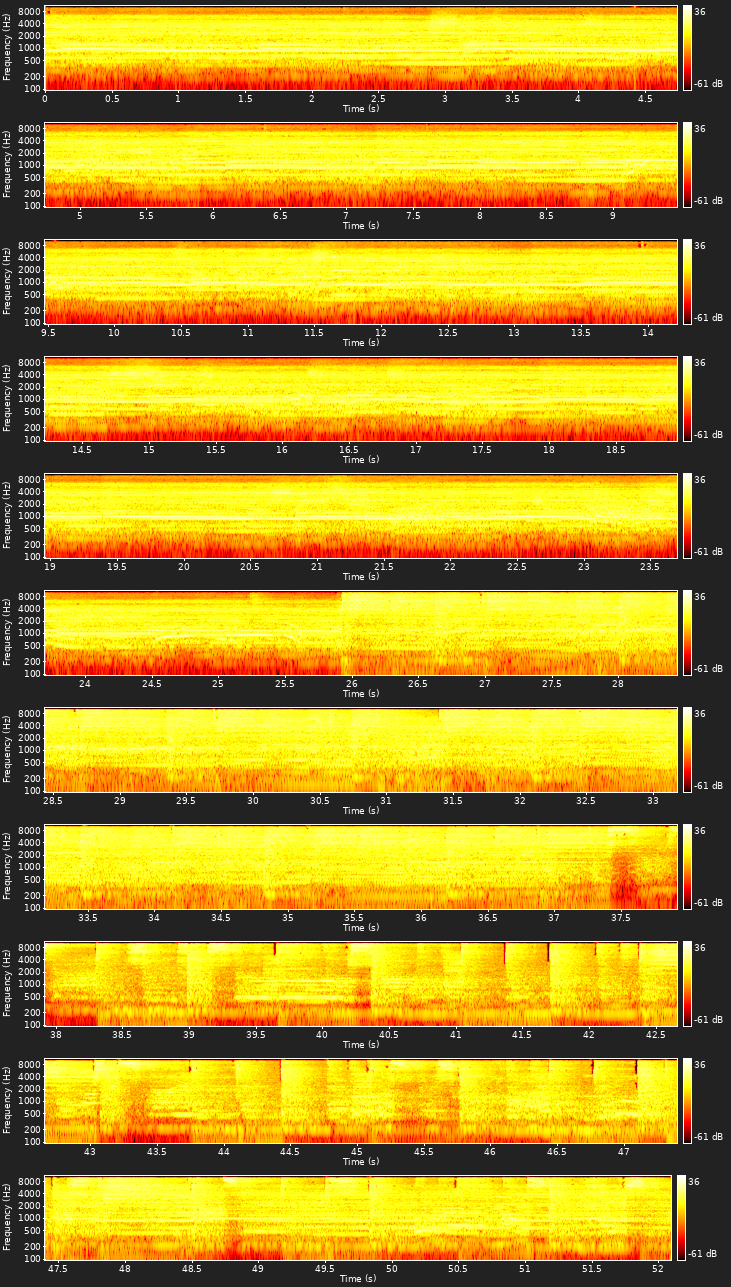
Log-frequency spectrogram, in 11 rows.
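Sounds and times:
electric guitar ringing notes: 0:00.0 - 0:37.6
crowd cheering: 0:00.0 - 0:41.1, 0:41.7 - 0:52.0
live rock band playing: 0:00.0 - 0:52.0.

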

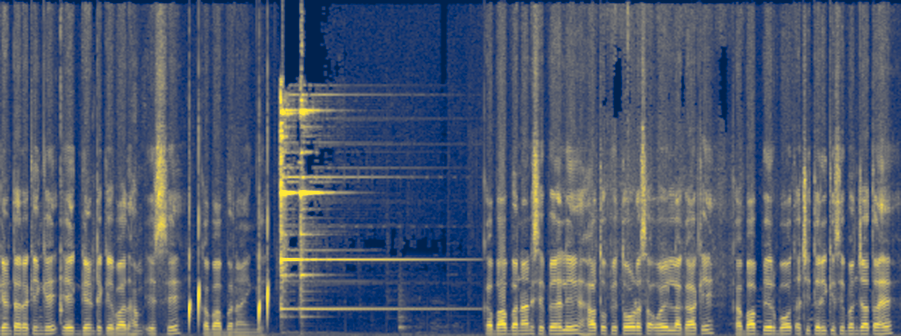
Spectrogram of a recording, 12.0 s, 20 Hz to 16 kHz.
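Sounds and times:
notification bell ding: 0:03.7 - 0:06.6.

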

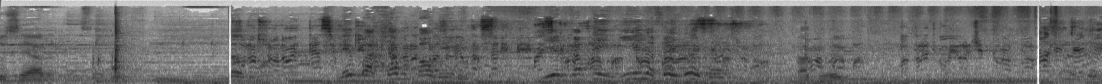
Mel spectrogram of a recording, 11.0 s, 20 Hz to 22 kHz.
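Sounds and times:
men talking: 0:02.3 - 0:11.0.

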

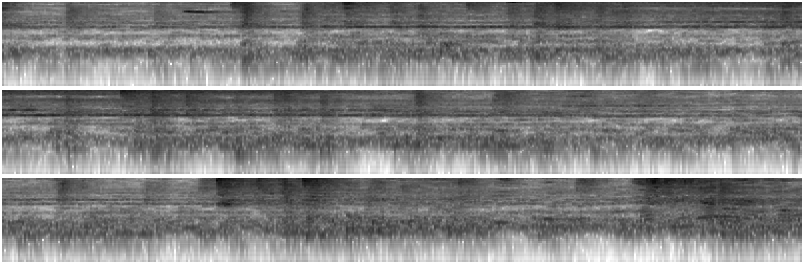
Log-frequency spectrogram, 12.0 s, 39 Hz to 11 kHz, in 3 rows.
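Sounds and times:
train coaches rolling past: 0:00.0 - 0:12.0.

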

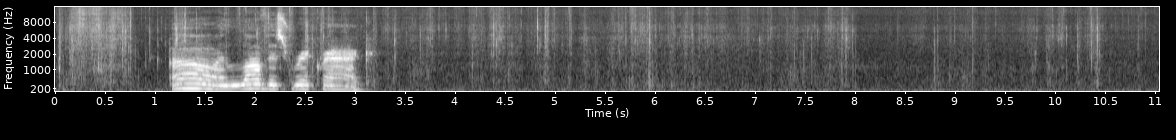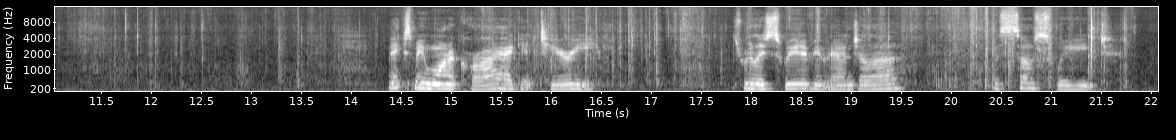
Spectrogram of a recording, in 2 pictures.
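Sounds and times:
paper and plastic rustling: 0:00.0 - 0:22.0.

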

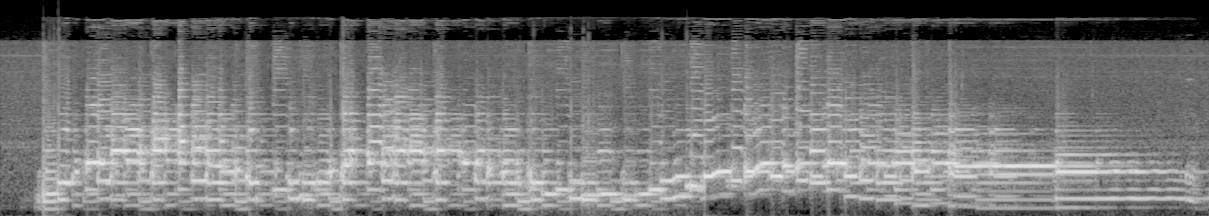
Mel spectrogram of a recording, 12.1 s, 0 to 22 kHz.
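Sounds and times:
clean electric guitar with wah: 0:00.3 - 0:12.0.

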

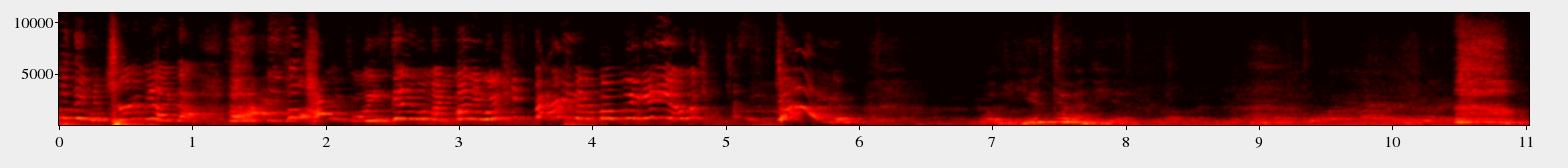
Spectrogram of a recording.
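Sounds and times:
low murmur of voice: 0:05.9 - 0:11.0.

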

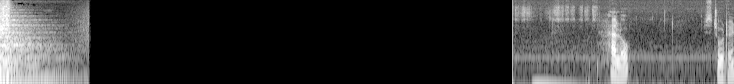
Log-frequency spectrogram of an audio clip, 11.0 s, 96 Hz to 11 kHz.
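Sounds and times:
loud scratchy rustling: 0:07.7 - 0:09.8
faint steady hum: 0:07.7 - 0:11.0.

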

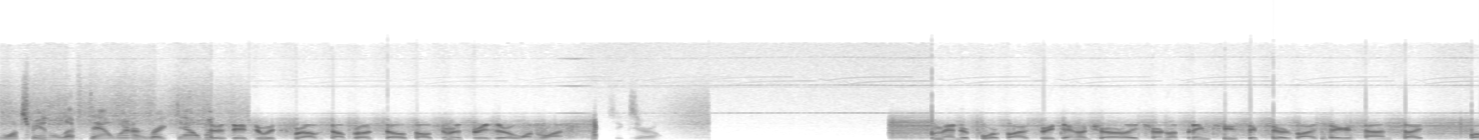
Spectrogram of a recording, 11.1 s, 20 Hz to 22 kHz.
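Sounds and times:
radio speech: 0:00.0 - 0:05.0, 0:07.0 - 0:11.0.

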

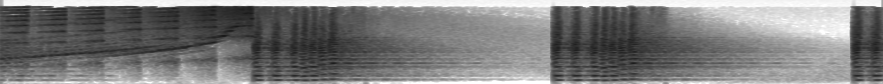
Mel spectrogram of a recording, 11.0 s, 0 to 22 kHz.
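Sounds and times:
electronic riser whoosh: 0:00.0 - 0:03.2.

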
